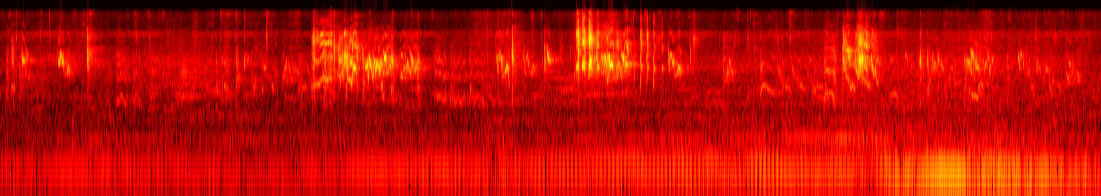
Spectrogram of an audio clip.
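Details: Budgerigars chirping: scratchy, high chattering bursts and squeaks, busiest after the third second and again mid-clip and near the end, over a constant low hum that swells toward the close.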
